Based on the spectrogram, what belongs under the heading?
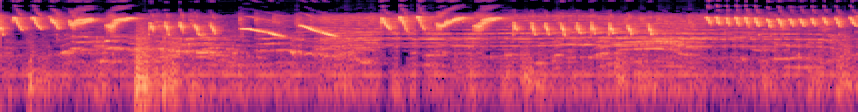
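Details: Oriental magpie-robin in rich, varied song full of mimicked phrases: sweeping whistles, two long downslurred notes, strings of sharp chips and a closing fast high trill.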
